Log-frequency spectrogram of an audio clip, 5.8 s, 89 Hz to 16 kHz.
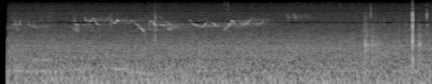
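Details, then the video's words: Crested lark, possibly the last one, at Haverleij, 's-Hertogenbosch, Netherlands, 20 March 2014, gives a few soft, fluid whistled phrases sliding up and down for about three seconds over steady low rumbling noise. "Kuifleeuwerik / Crested Lark"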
